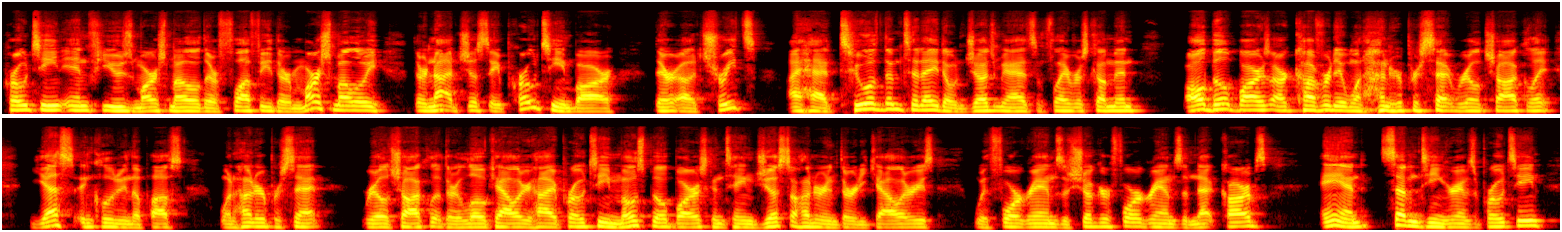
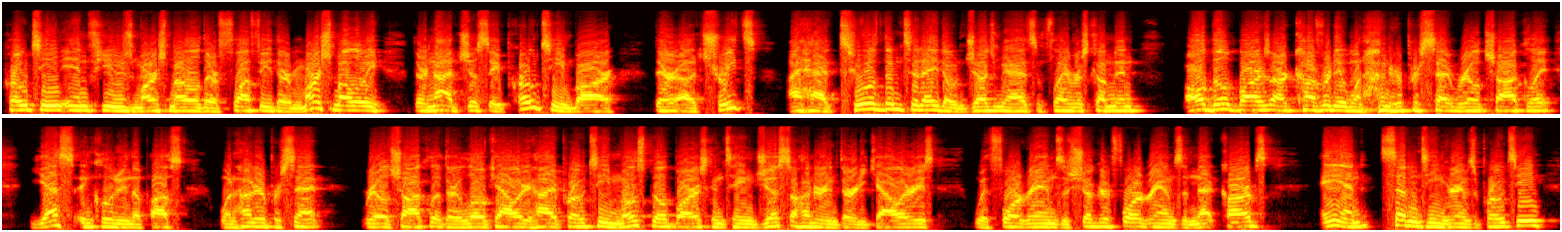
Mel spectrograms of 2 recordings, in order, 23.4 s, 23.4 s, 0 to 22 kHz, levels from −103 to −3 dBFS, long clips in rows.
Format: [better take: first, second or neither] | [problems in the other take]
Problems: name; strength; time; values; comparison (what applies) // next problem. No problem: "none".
first | distortion; heavy; 7 dB below the speech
